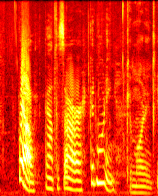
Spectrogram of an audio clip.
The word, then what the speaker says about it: Balthazar: Well, Balthazar, good morning. Good morning to you. I think you're the first person I've ever met who's named Balthazar. Am I saying it right? Balthazar, yeah.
